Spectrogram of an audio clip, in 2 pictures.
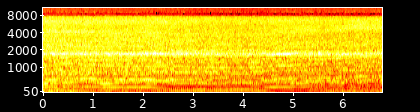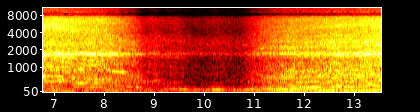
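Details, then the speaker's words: Supercharged 483 big-block Chevy V8 on dyno held at high revs near 6,300 rpm: roars, stumbles and briefly drops out before picking back up; popping misfire. "it get up to like, I don't know, 6,300 RPM, if that, and just start popping and banging, popping and banging. And it sounded like this on the dyno."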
